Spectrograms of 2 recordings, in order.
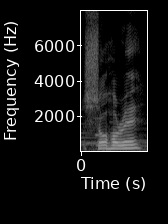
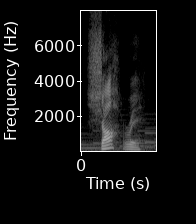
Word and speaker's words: Shohreh: Shohore. Shahre. Agadoshi. I can't pronounce that. It's Shohreh.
